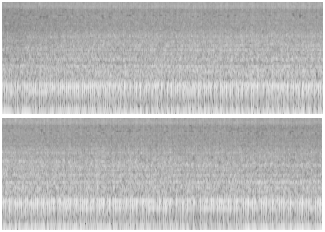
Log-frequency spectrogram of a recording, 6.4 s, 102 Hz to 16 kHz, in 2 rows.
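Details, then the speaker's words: Kawasaki ZX6R J2 inline-four after carb rebuild with new main jets and needle clip change, carbs just quickly balanced within tolerance: steady even idle with smooth low hum, no hunting or misses, sounds much better; normal idle. "You can already hear that the engine sounds much better, and you just need to mess about with it a little bit more."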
